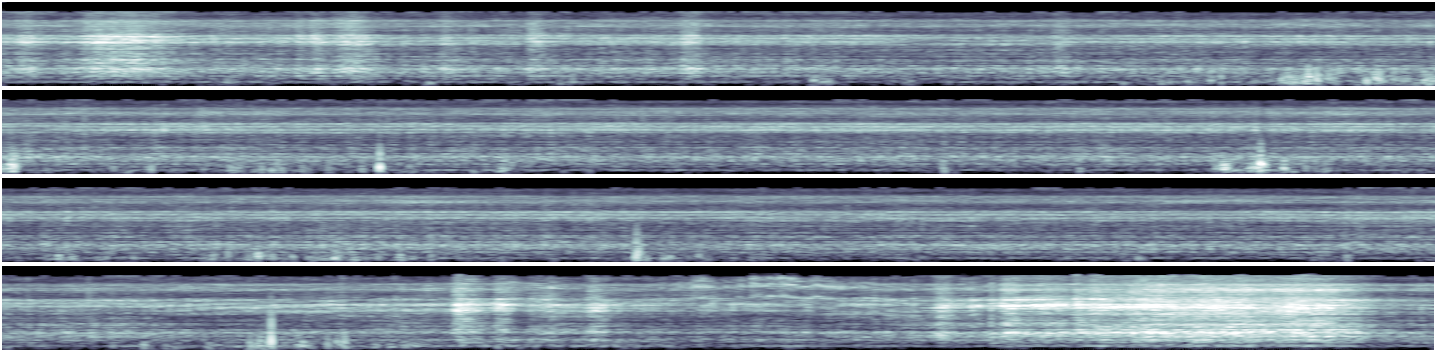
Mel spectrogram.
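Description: Handheld gas-cartridge blowtorch burning with a steady hiss, with a few short crackles from burning straw. The flame surges louder for a couple of seconds near the end.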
